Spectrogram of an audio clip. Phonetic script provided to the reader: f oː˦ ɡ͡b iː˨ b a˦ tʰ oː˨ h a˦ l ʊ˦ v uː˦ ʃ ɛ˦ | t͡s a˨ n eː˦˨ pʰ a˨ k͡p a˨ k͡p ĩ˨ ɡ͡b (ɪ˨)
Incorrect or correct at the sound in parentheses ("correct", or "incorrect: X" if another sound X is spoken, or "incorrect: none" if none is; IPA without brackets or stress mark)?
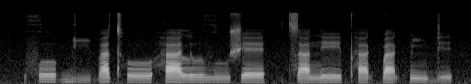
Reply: correct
